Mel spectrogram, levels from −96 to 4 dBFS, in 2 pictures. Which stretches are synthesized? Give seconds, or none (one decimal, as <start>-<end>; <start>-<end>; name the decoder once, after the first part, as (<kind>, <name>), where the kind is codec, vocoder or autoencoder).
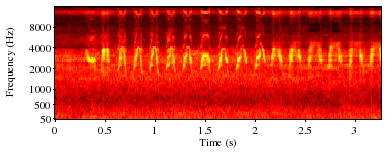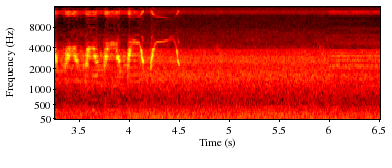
0.0-0.6 (codec, SNAC); 2.1-4.1; 6.0-6.5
